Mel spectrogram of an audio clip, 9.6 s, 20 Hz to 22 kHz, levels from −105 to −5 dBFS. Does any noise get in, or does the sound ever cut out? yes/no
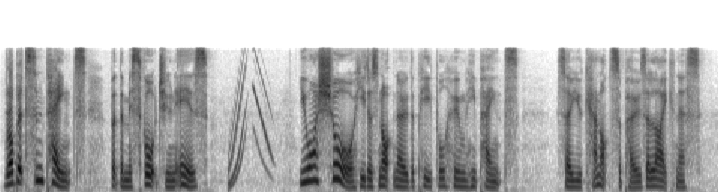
yes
